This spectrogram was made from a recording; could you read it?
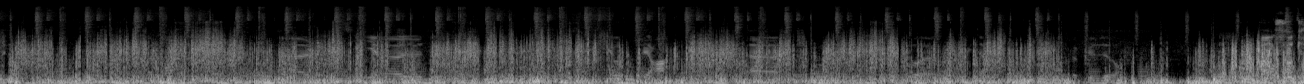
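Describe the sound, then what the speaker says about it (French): Storm Carmen's wind battering the microphone outdoors, a loud, continuous roaring buffet with gusty surges and brief lulls, broadband and close throughout. "le vent a l'air d'avoir baissé légèrement"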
